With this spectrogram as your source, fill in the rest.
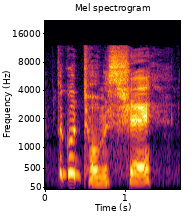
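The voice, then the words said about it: Put-on Irish accent. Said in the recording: “In my head, I just hear like an Irish accent.”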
